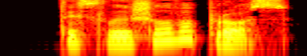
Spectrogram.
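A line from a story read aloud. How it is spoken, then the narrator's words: Soft but insistent call. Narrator (Russian): мягко, но настойчиво окликнул его Китиль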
